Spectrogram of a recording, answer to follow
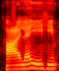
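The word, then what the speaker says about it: عَلَيْهِمْ: তারপর শব্দটি হলো আলাইহিম আলাইহিম আইন গলার মাঝখান থেকে উচ্চারণ হবে আলাইহিম এবং শেষ শব্দটি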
